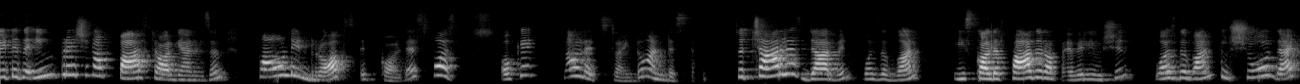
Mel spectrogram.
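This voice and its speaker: High-pitched, very fast Tamil-accented woman teacher. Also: fairly bright tone. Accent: South Indian Tamil. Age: young adult. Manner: emphatic, repeats words, checks in with short questions. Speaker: biology teacher. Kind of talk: animated classroom lecture, reading and explaining slides. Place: indoor teaching studio with a display board. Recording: echoey room sound.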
